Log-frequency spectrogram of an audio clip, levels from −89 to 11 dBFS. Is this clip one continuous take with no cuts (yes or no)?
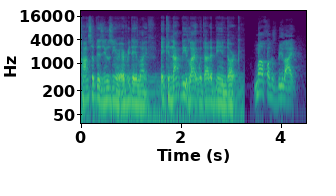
no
